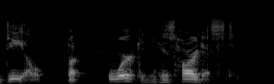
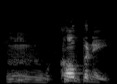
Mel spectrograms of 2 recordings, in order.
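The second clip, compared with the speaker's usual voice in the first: gruff louder grunt of disdain; 8 dB louder than usual. A narrator's reading. Badger grunting at the picnic company. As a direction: grunt it, unimpressed. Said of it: "then grunted".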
